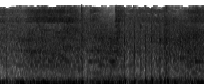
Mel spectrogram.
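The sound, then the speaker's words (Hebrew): Fireworks burst in a dense, rumbling barrage at the New Year celebration in Paris, ending an audio-visual show projected on the Arc de Triomphe. Deep booms and crackles overlap continuously, with a few sharper pops standing out partway through, loud throughout. “פריז קיבלה את השנה החדשה, כרגיל במופע אודיו-ויזואלי שבסופו זיקוקים מרהיבים, שהוקרן על שער הניצחון ושעמד הפעם בסימן האחווה.”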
